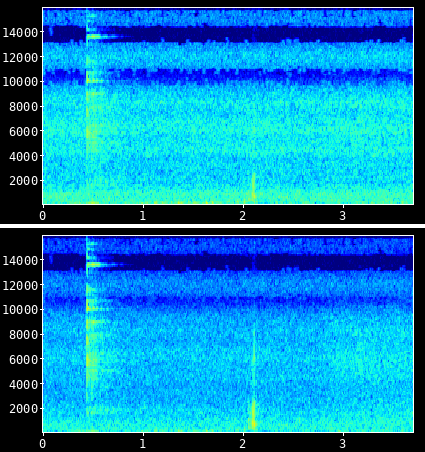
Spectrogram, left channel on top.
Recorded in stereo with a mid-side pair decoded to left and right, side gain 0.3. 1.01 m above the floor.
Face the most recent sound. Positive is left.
turn(degrees=-40)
